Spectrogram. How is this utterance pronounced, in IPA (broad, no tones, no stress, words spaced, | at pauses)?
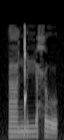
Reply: aŋ͡ǃiːħo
